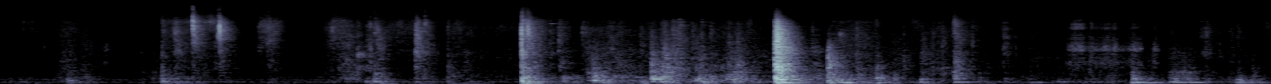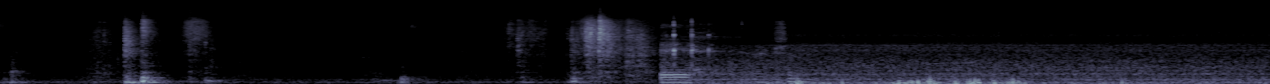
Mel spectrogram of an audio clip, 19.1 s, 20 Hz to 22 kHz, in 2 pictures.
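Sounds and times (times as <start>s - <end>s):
papers rustling and scraping: 13.3s - 14.5s.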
